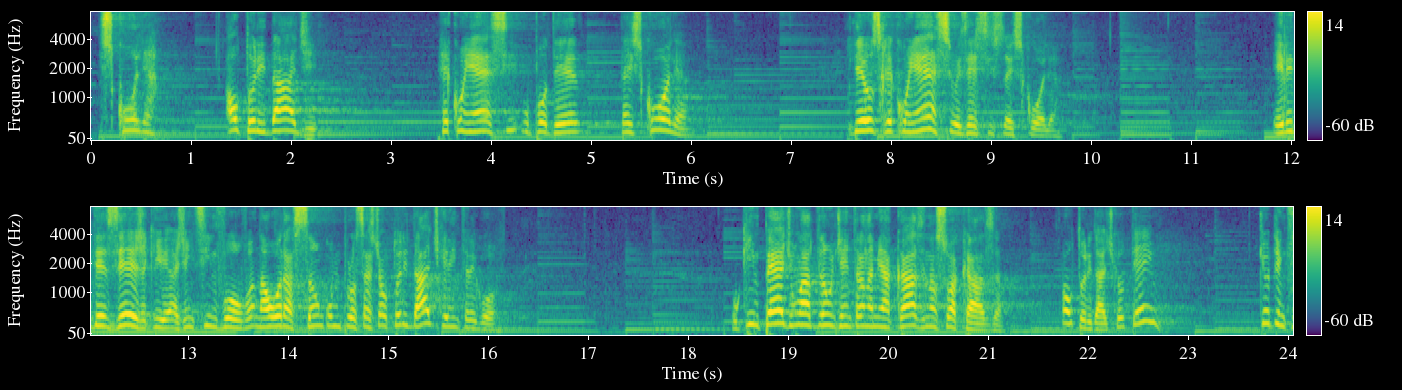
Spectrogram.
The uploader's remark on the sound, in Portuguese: Áudio extraído do culto da Igreja Bola de Neve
